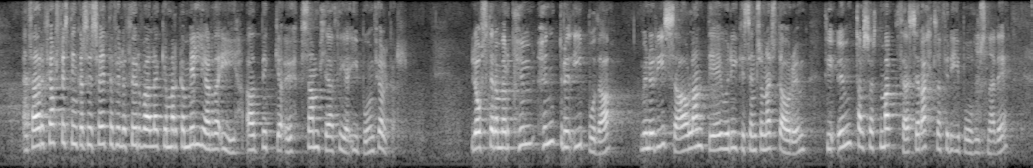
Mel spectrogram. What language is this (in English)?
Icelandic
